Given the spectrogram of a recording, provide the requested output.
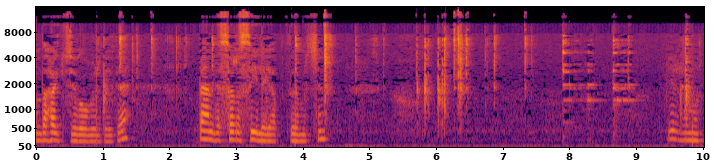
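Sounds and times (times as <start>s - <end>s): clink against glass bowl: 7.9s - 9.0s.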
